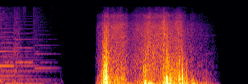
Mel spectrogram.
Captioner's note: ruffling of curtains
